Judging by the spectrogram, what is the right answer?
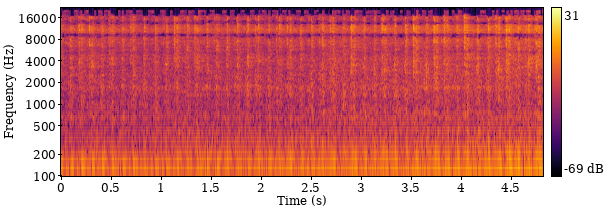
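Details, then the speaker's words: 1982 Suzuki GS1100 four, first start in over 20 years, carburetors choked off with taped cardboard, still cold: uneven but steady low thumping idle, slowly firming up without stumbling; running fine. "we're gonna see if that works [Music] okay go it worked she's even idling boys"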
